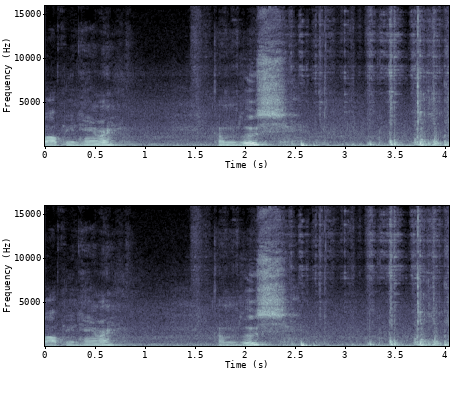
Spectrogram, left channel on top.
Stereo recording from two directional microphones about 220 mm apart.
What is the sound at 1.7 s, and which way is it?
Speech, 10° right (ahead or behind).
